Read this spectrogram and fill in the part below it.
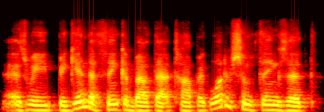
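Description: Man, podcast host, friendly, hesitant restarts, middle pitch. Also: a little fast, slightly rough. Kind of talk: podcast interview hosting.

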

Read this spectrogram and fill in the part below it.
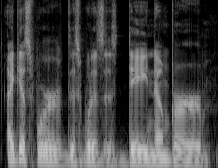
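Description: A man hosting a casual interview, asking questions in a conversational, somewhat halting way. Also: lowish voice, expressive, no echo, studio quality. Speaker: interview host.

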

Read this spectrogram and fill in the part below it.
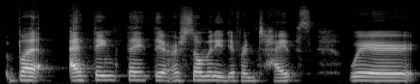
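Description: Woman podcast co-host, stuffy with a cold, animated casual delivery. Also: lowish voice, a little slow, clear, resonant tone. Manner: animated, laughs often, restarts phrases. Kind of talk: casual chat.

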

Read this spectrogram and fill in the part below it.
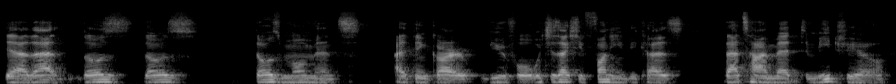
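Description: A man's voice: sits low, steady tone, unhurried, a bit bright. A man from Madagascar hosting a podcast, chatting casually and laughing easily. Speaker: podcast host. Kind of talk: casual chat.

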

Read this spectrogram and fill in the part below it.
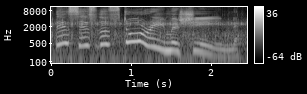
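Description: A woman's voice: very high voice, wildly swooping pitch, slow, background noise, exaggerated voice. A woman playing a polite talking machine that formally announces stories for children.

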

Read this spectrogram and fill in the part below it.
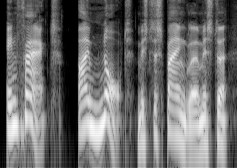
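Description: Man playing a brisk, smooth-talking reformed swindler. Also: on the high side, sing-song, fairly bright tone, no room sound, clean studio sound, pitched above the performer's own voice. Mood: polite, wary. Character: quick-witted male swindler turned bank official, smoothly polite.

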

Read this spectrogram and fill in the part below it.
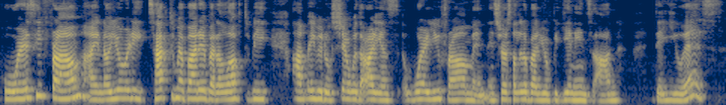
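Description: A woman's voice: medium pitch, fairly even intonation, a little fast, bright, forceful tone. A woman who speaks natively, hosting a podcast interview in an effusive, enthusiastic, conversational way. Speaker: podcast host.

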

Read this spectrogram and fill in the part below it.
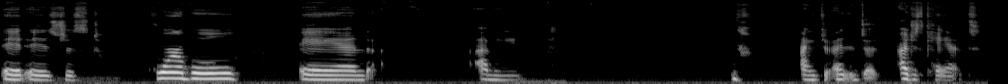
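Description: A woman's voice: fairly high pitch, fairly even intonation, very slow, long pauses, mellow, slightly rough, dry recording, low-quality recording. A young adult woman from Massachusetts's South Shore with a faint Boston accent, hosting a casual movie review podcast in a chatty, opinionated way with frequent ums. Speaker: podcast host.

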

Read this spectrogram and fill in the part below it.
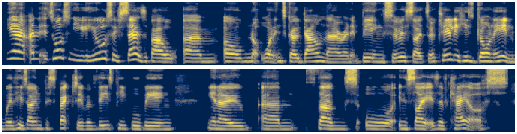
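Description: A woman hosting a podcast, discussing drama in a measured, analytical way. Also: medium pitch, no room sound, clean studio sound. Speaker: podcast host. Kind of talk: discussing an audio play.

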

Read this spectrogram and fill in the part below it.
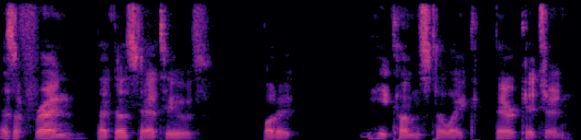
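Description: A man's voice: fairly low pitch, sing-song, creaky, dark tone. A young man co-hosting a podcast, joking and asking questions with casual swearing. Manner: jokey, quick questions, swears freely. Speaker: podcast co-host. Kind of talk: casual chat.

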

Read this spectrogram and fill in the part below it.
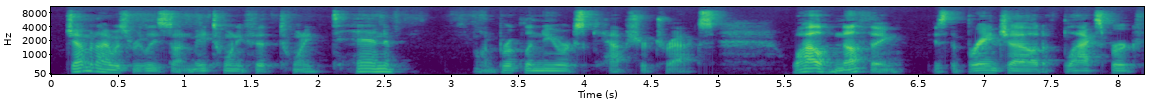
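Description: A man hosting a podcast, speaking in a measured, articulate way as he reads introductions and interviews a guest. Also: sits low, fairly bright tone. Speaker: podcast host.

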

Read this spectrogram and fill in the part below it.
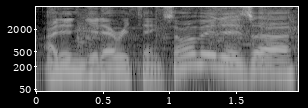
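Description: A man talking casually as a gaming podcast host, halting as he thinks aloud. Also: mid-range voice, lively intonation, over music.

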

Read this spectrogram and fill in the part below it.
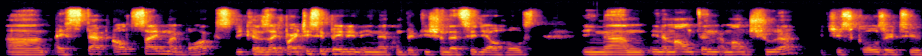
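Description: A young Brazilian man speaks English as a second language, with a Portuguese-shaped accent. His voice sits at an average pitch. He gives casual interview answers in a halting way, often searching for the right word. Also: fairly bright tone. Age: young adult. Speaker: interview guest, school alumnus.

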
